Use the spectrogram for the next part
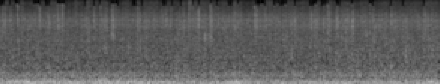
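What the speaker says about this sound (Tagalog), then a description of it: "Lakas ng ulan, no?" Steady heavy rain pours continuously, a dense loud hiss with a deep rumbling undertone and no voices.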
